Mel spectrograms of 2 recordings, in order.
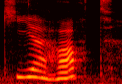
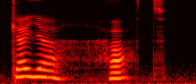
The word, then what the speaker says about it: Kia Heart: Donc il y a 2 semaines j'avais fait Kia Heart, ou d'ailleurs je crois que ça se prononce Kaya Heart.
